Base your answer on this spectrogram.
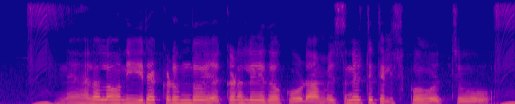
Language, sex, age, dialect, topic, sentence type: Telugu, female, 56-60, Utterandhra, agriculture, statement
